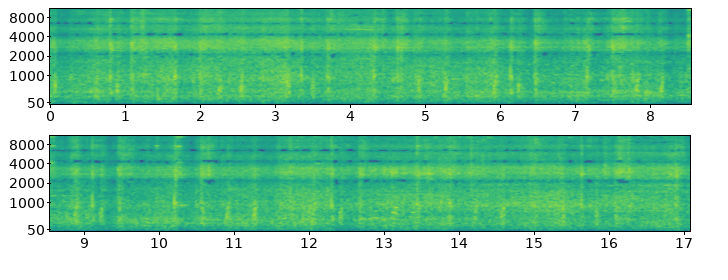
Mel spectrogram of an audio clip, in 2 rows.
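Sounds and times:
train running noise: 0.0 - 17.0
train wheels clattering over rail joints: 0.0 - 17.0.

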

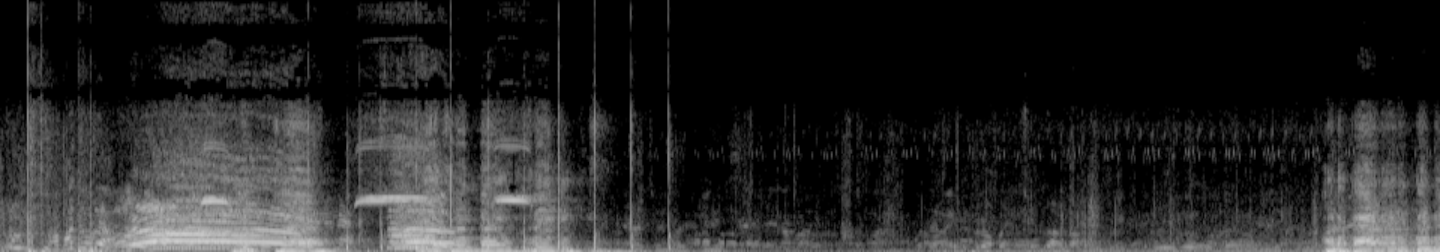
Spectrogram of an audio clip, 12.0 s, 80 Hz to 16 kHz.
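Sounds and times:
faint chatter of voices: 5.3 - 11.6.

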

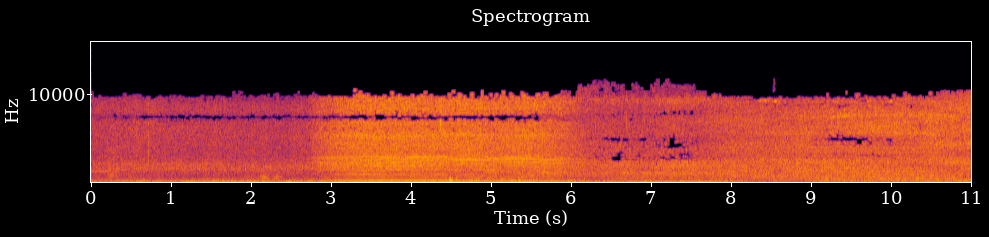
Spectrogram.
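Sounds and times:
street noise: 0.0 - 11.0
vehicle engine humming: 0.0 - 11.0.

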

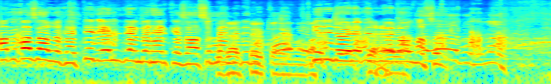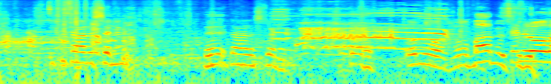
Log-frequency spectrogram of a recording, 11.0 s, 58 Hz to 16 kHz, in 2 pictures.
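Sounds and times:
rooster crowing: 8.2 - 10.1.

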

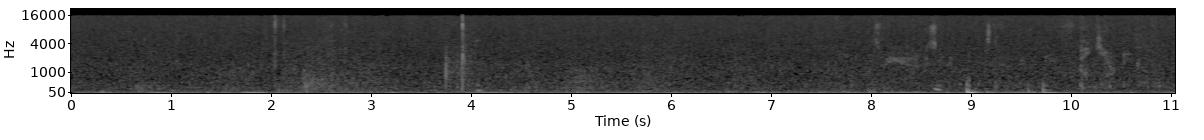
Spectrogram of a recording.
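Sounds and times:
faint whispering: 7.6 - 11.0.

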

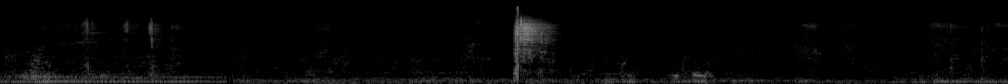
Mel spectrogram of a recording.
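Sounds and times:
sharp snap: 5.1 - 5.6.

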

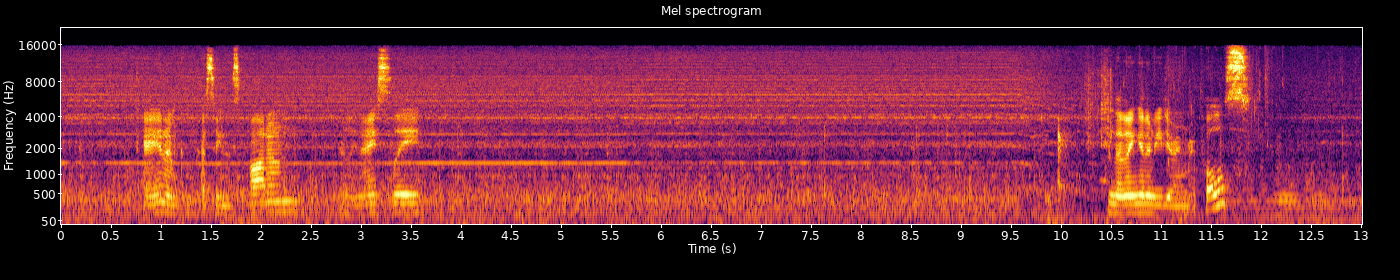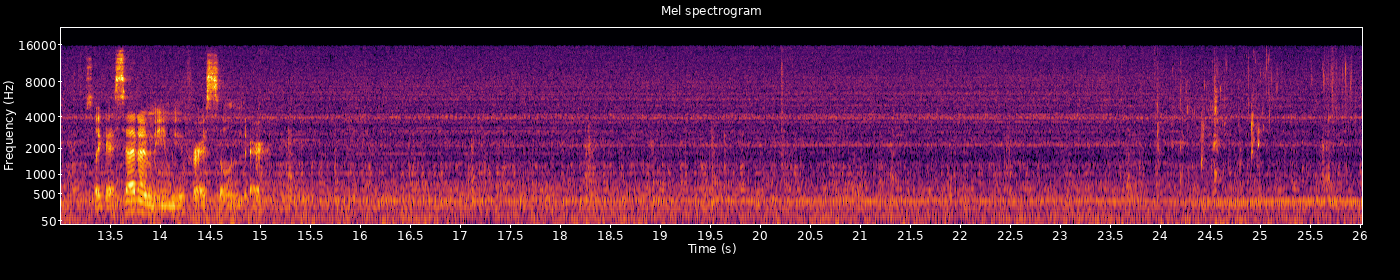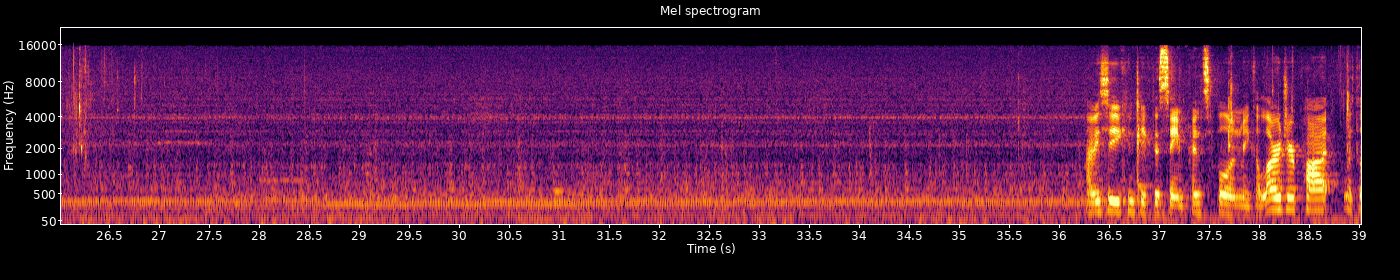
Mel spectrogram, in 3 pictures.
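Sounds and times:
potter's wheel motor hum: 0.0 - 39.0
light water splashes: 24.2 - 26.8.

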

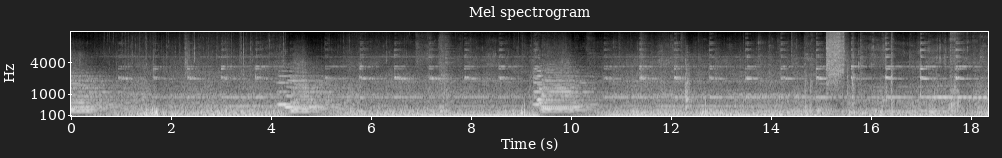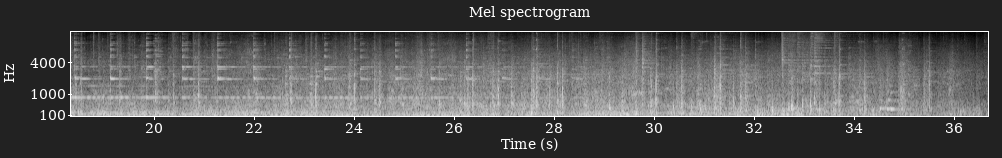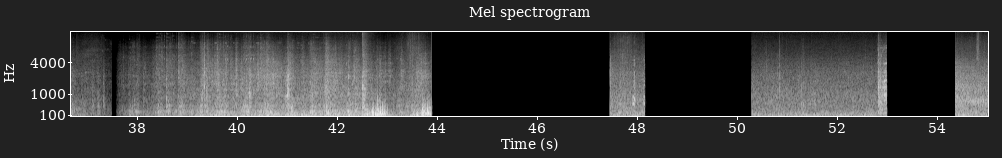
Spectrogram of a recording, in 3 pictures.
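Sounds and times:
locomotive horn blasts: 0.0 - 1.0, 4.0 - 5.6, 9.1 - 10.7
crossing bell dinging: 5.0 - 9.3, 10.5 - 28.8
train wheels clicking over rail joints: 13.5 - 43.9.

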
